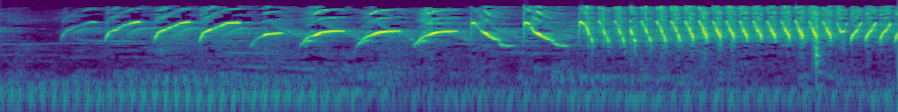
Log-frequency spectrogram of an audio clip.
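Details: Caged canary singing, used to stimulate other birds to sing: about eight clear sweeping slurred notes in a row, then a fast, high, buzzy trill; a low steady hum runs underneath.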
